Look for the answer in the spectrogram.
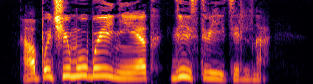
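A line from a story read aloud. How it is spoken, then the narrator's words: Snorting. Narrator (Russian): Водяной хмыкнул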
